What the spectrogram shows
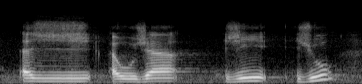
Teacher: هذه جيم رخوة لأن الصوت يجري بها، وهي جيم مهموسة لأن النفس والهواء يمر، ولكنها ليست الجيم الفصيحة المنقولة إلينا.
